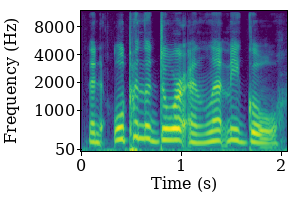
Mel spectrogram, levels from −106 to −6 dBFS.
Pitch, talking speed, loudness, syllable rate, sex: 245 Hz, 230 wpm, -16 LUFS, 5.0 syllables/s, female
